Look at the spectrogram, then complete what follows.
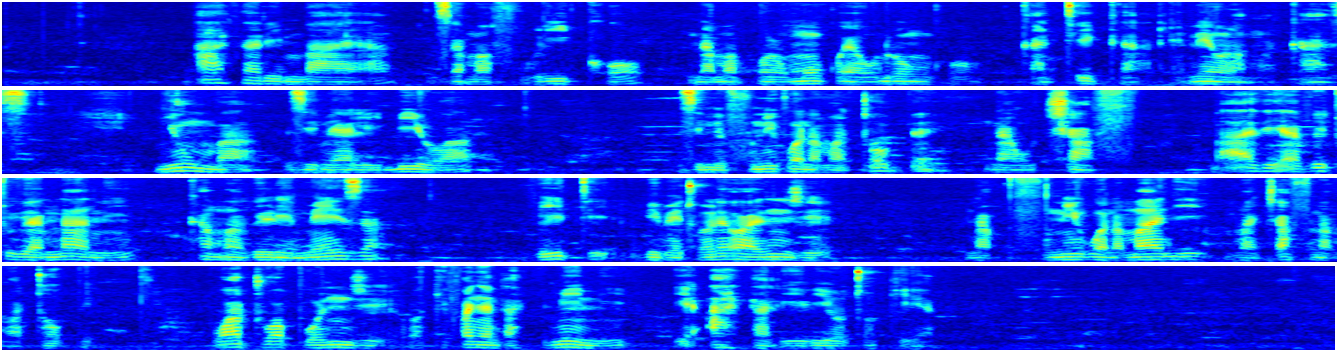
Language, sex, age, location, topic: Swahili, male, 25-35, Dar es Salaam, health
